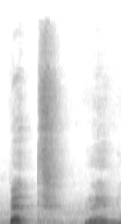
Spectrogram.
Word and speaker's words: 베들레헴: 자주 나오면 좋은데음 베들레헴을 생각하면 된다고 그래서 베들레헴을 발음을 어떻게 해야 돼 베트레햄 이렇게 해야지 베트레햄 이렇게 해야지 그래서 레의 집 뭐 이렇게 하면 되는 거야.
